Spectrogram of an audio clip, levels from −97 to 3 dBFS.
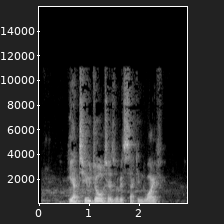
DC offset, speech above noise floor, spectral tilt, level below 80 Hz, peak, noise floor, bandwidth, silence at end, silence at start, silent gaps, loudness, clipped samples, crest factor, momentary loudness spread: under 0.1%; 29 dB; -4.5 dB/octave; -48 dBFS; -2 dBFS; -49 dBFS; 11.5 kHz; 0.55 s; 0.6 s; none; -20 LUFS; under 0.1%; 18 dB; 8 LU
